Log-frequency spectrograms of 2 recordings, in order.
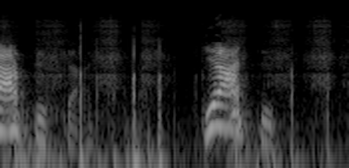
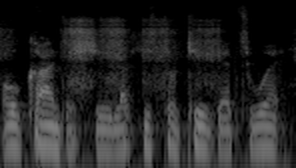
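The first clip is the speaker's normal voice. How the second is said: usual speaking voice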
